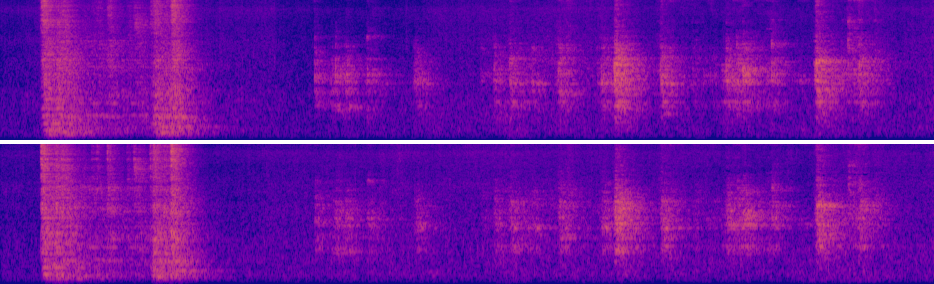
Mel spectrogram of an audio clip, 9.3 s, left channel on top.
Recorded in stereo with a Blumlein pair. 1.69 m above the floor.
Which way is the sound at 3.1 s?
65° left.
